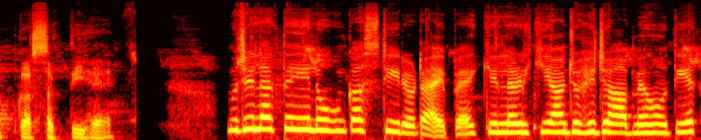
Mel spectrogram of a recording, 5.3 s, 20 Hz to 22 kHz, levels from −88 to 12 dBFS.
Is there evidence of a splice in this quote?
yes; 1 cut; at 1.0 s

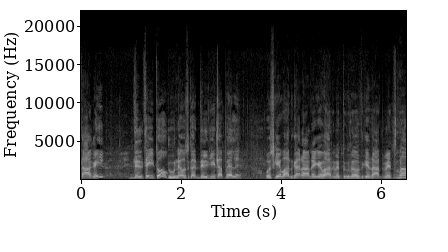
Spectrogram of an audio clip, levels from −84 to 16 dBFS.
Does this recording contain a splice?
yes; 1 cut; at 1.7 s

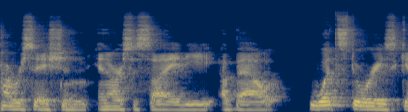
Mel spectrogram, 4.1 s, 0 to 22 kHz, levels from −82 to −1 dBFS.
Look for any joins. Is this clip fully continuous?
no; 1 cut; at 2.9 s

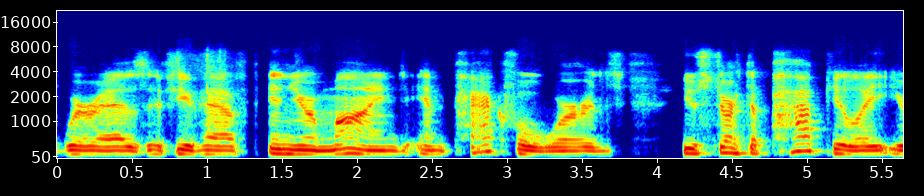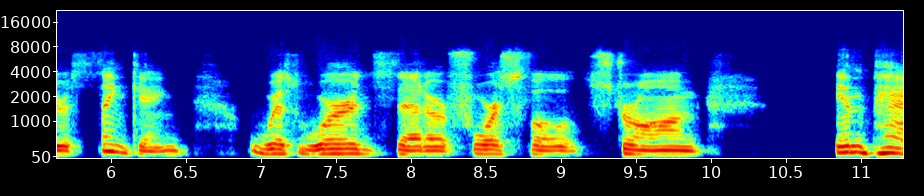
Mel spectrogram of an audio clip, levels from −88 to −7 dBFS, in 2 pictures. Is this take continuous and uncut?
no; 1 cut; at 1.3 s

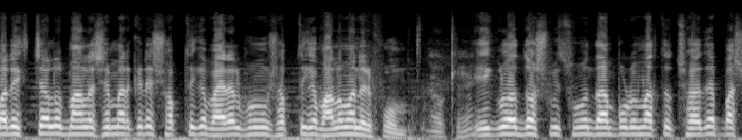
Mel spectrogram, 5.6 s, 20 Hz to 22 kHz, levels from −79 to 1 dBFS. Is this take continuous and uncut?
yes; 0 cuts

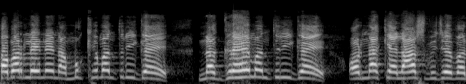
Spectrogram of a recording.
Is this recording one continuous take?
yes; 0 cuts

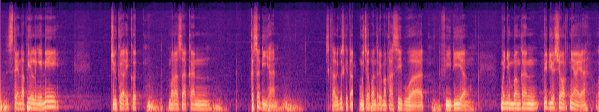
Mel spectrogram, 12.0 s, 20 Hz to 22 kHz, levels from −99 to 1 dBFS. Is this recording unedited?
yes; 0 cuts

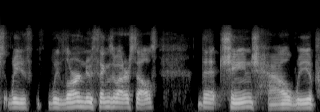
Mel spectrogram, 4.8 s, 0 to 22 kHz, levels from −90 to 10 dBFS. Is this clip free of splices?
yes; 0 cuts

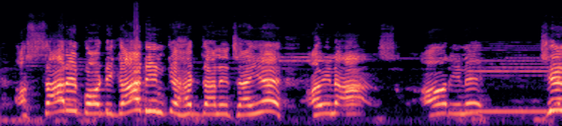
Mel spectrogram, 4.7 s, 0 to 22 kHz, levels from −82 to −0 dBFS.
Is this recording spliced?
no; 0 cuts

